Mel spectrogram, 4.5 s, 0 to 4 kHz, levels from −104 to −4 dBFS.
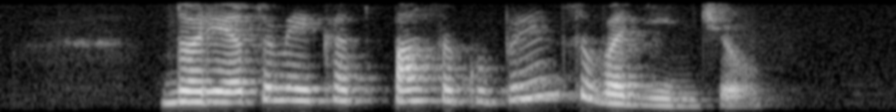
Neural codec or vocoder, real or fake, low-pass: none; real; 3.6 kHz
